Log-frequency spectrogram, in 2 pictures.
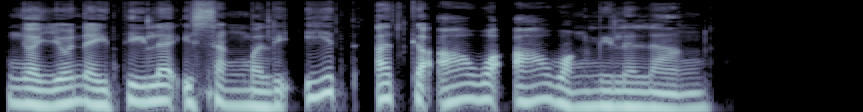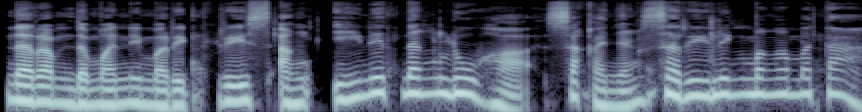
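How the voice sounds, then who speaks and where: A woman's voice: low-pitched, expressive, moderate pace, darkish tone, no echo, studio quality. A woman reading a scripted, dramatic audio story as its narrator.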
